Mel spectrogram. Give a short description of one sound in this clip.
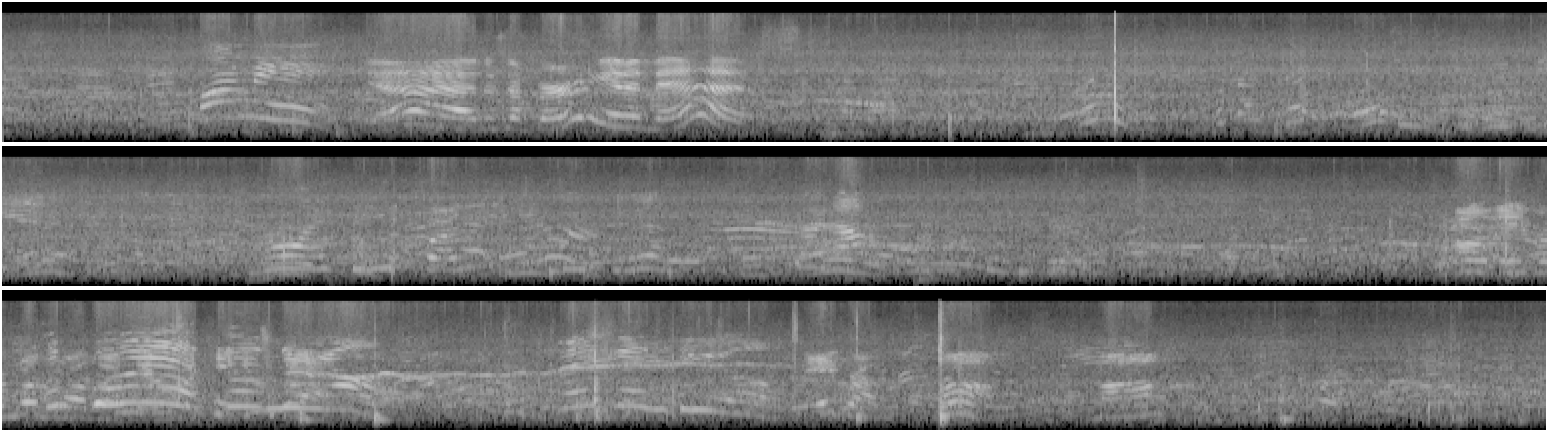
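Young children chatter and call out excitedly nearby.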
